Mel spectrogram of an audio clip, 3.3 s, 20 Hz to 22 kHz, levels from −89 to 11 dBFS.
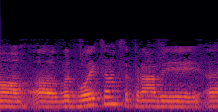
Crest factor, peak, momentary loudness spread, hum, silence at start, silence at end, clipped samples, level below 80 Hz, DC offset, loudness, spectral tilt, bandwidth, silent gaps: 16 dB; -10 dBFS; 6 LU; none; 0 s; 0 s; under 0.1%; -68 dBFS; under 0.1%; -27 LUFS; -8 dB/octave; 6.4 kHz; none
